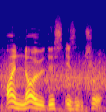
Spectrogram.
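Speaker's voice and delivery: normal talking voice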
